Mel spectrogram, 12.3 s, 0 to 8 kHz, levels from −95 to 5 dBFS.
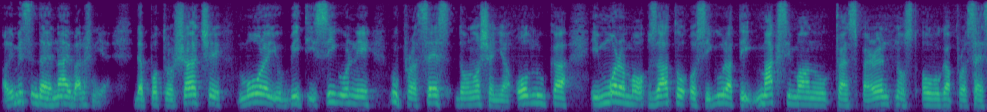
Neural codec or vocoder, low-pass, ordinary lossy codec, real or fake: codec, 16 kHz, 0.4 kbps, LongCat-Audio-Codec; none; none; fake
